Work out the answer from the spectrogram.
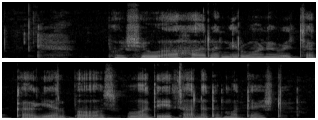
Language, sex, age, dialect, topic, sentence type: Kannada, male, 41-45, Mysore Kannada, agriculture, question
